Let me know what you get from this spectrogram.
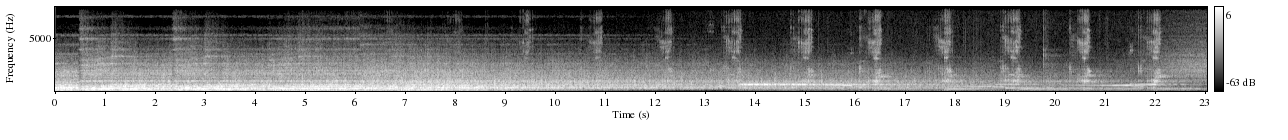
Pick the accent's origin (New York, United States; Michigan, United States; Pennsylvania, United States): Pennsylvania, United States; Pittsburgh; my hometown of Pittsburgh, Pennsylvania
